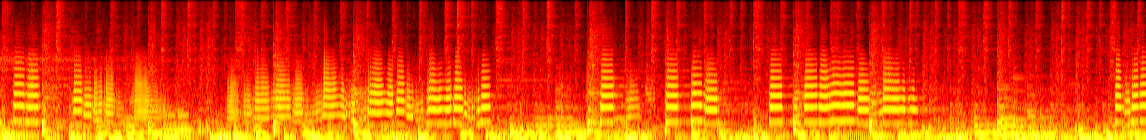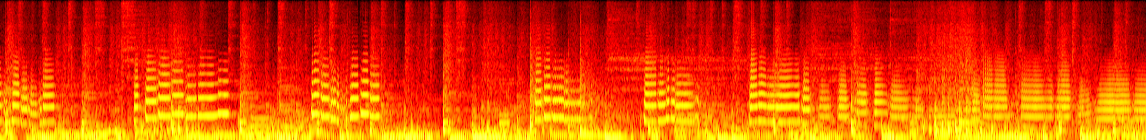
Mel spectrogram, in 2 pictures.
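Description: Improvised jazz: a trombone plays a sliding, wavering melodic line over busy drum kit and conga drums.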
